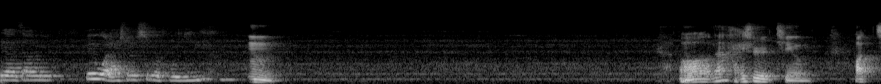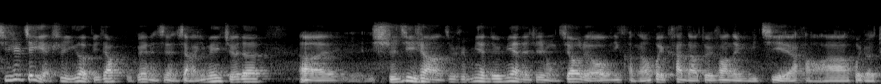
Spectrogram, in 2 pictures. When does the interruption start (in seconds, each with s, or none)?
none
